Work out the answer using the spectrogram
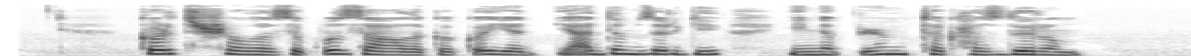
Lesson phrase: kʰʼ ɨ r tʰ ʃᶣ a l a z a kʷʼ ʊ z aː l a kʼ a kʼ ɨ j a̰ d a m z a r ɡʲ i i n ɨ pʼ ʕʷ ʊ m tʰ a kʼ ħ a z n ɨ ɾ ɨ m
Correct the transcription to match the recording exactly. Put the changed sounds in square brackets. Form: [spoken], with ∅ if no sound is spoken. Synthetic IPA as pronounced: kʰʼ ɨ r tʰ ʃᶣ a l a z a kʷʼ ʊ z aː l a kʼ a kʼ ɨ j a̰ d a m z a r ɡʲ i i n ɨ pʼ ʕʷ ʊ m tʰ a kʼ ħ a z [d] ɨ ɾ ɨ m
